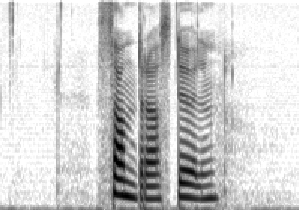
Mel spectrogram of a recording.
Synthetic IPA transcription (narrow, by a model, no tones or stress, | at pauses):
sɑnd̪ɾɑst̪øːln̩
